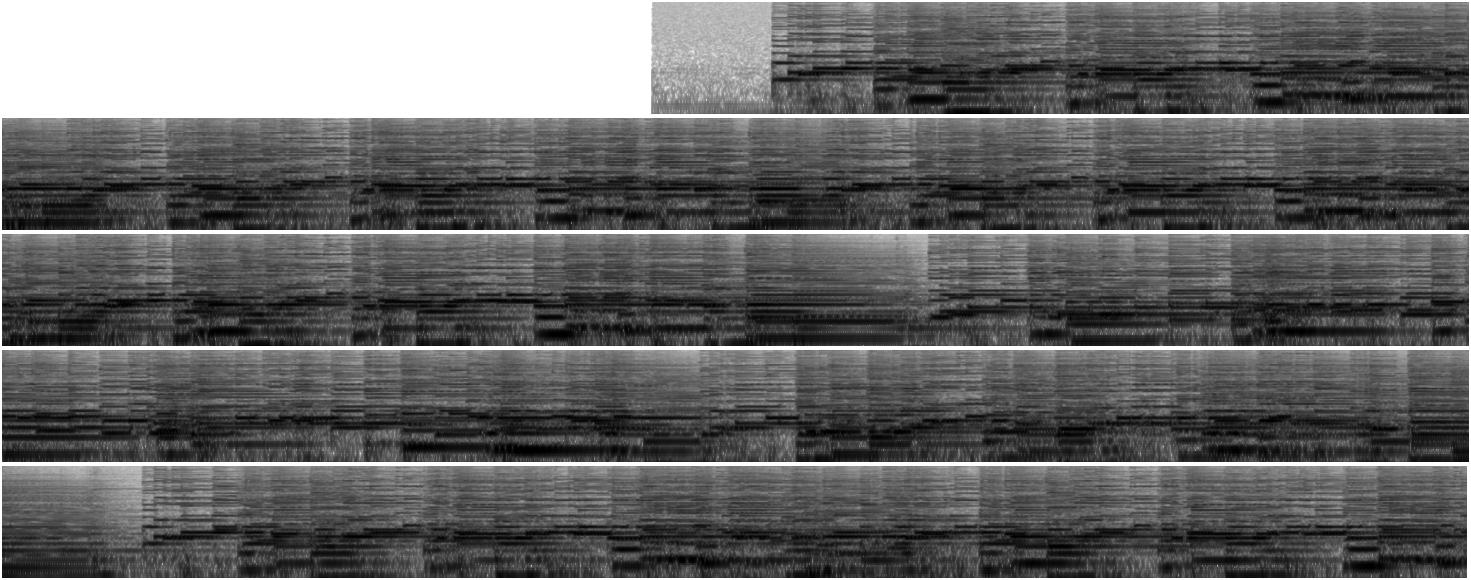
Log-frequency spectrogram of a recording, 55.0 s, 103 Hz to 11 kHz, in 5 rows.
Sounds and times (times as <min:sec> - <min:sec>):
Harpsichord: 0:05.8 - 0:55.0.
